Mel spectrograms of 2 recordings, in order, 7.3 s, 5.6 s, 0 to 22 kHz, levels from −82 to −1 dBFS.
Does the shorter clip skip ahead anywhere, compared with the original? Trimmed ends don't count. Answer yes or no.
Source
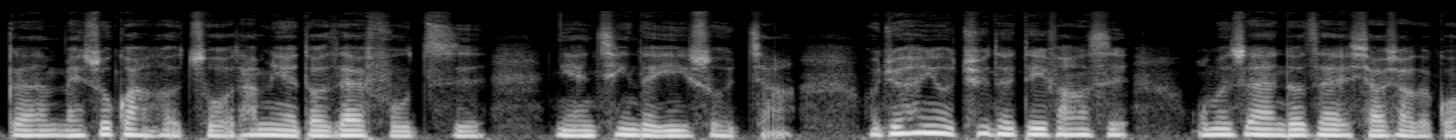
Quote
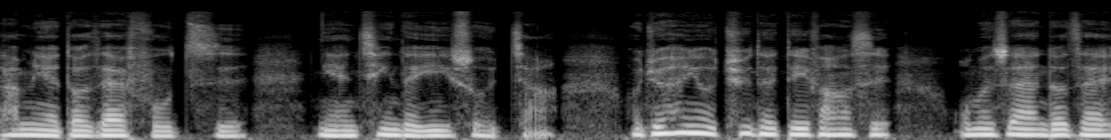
no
